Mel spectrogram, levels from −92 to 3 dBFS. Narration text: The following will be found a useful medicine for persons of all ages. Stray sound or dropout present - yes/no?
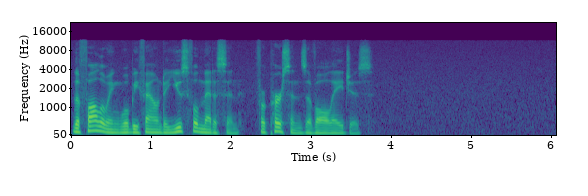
no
